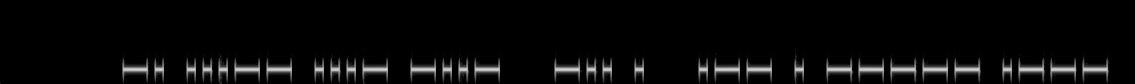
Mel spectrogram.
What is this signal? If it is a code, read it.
Morse code, heard as a keyed tone, about 16 wpm, 700 Hz. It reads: N3VX DE WE0J
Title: USA Callsign DE Callsign - 4 Characters - 15wpm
